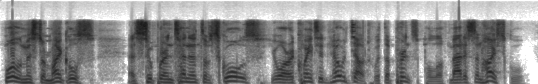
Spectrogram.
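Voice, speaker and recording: A man's voice: fairly high pitch, sing-song, quick pace, breathy edge, no room sound. A man playing a formal, indignant businessman father in an old-time radio comedy, with stiff manners. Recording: dull lo-fi radio drama audio.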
